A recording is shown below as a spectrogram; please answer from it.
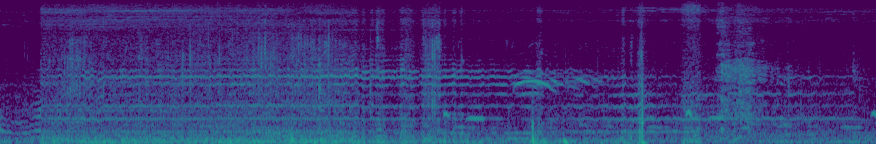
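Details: Bumblebee flying, heard as a thin, steady droning buzz beneath rustling background noise, with scattered sharp clicks and taps.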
